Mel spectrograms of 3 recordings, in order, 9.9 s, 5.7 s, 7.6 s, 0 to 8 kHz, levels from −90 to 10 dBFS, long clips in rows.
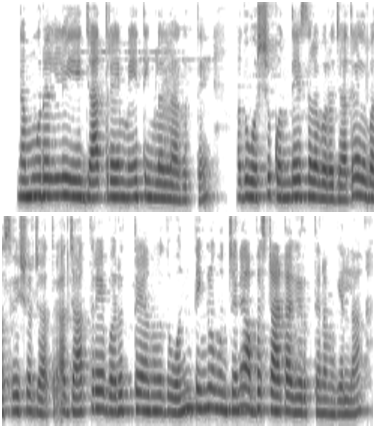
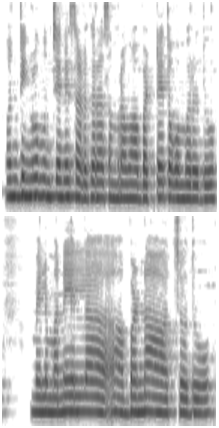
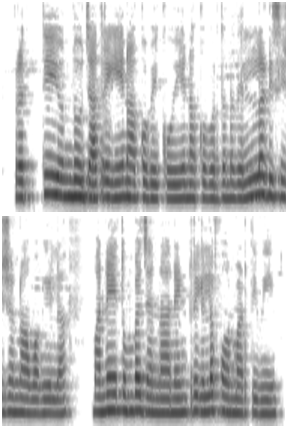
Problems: background sounds at intervals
